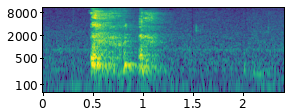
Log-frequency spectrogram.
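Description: A person coughing twice, about half a second apart.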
